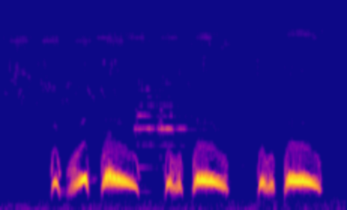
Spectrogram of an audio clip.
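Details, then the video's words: Spotted dove used as a trapping lure; three phrases of a short coo followed by a longer drawn-out coo, steady low pitch, faint whistle-like tone briefly heard in the background. "The Sound Of Spotted Dove is so good"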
